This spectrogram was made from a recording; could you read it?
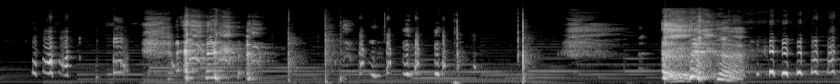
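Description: A few small coughs come in two short bursts, close up and fairly loud, with brief breathy vocal sounds scattered between them and no speech.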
